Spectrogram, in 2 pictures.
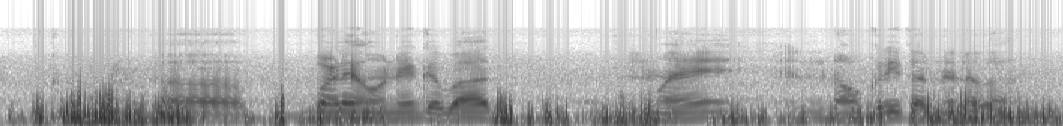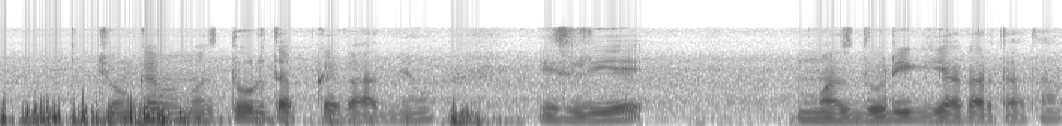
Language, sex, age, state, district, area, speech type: Urdu, male, 60+, Maharashtra, Nashik, urban, spontaneous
